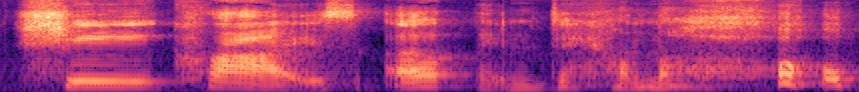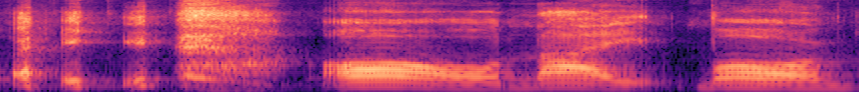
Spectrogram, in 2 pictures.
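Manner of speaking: slow and laughing, drawn out; amused, giggling slowly. Real, not acted. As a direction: laugh through it, stretching the words. Laughing about the cat crying.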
